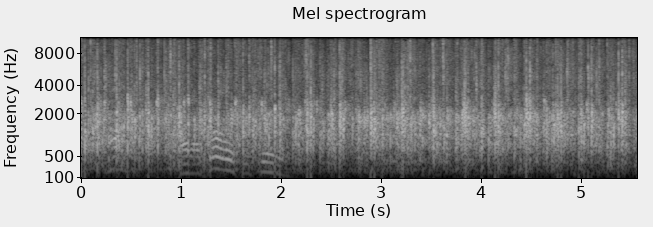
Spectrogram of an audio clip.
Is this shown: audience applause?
yes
